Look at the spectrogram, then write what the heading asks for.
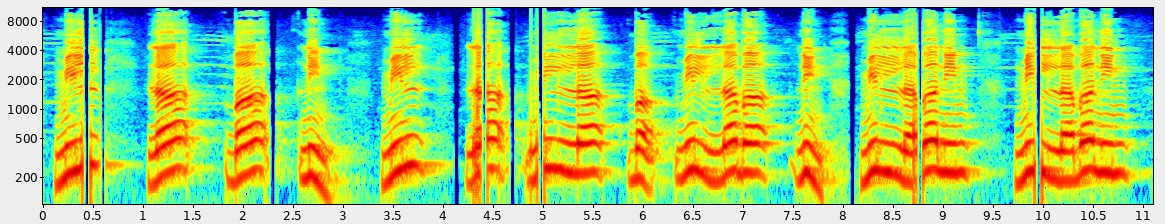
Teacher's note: تنوین کے بعد لام آیا، تنوین کا لام میں ادغام کر دیا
